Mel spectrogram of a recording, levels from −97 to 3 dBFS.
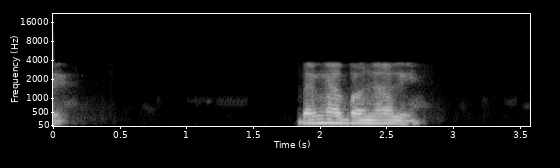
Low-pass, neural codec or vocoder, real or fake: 3.6 kHz; codec, 16 kHz, 2 kbps, FreqCodec, smaller model; fake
